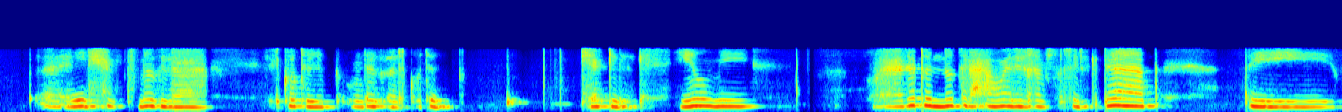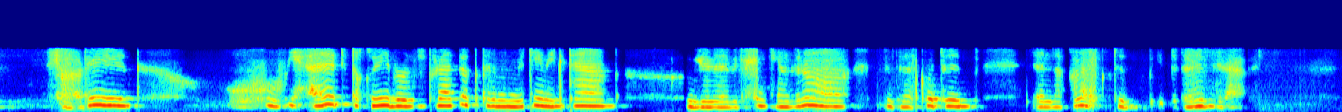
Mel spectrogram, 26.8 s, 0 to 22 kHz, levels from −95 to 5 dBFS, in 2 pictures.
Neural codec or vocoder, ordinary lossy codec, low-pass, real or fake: codec, 16 kHz, 1 kbps, X-Codec, HuBERT features, trained on balanced general audio; none; 3.6 kHz; fake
